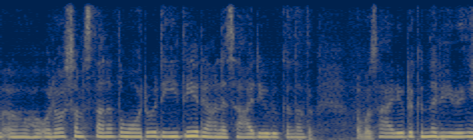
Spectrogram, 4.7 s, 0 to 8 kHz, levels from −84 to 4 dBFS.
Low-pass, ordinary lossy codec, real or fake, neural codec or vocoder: none; none; fake; codec, 16 kHz, 0.5 kbps, X-Codec, WavLM features, trained on Multilingual LibriSpeech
